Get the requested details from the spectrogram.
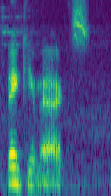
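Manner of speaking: acted defeated, dejected tone. Thanking Max as a character who looks defeated: acting defeated. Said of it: "look kinda defeated and be like".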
